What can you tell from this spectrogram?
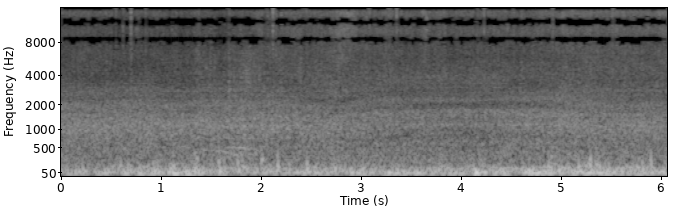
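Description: Car driving on a snow-covered road, heard from inside the cabin: a steady low rumble of tyres and engine.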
